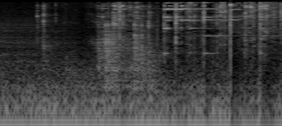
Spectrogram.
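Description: Keys on a paracord keychain with a small clip jangle close by in a short burst of metallic clinks over a steady low hum.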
